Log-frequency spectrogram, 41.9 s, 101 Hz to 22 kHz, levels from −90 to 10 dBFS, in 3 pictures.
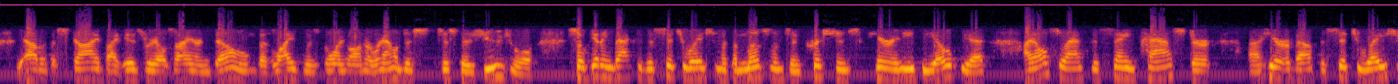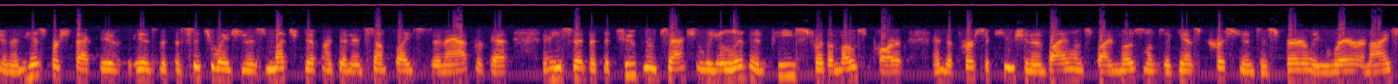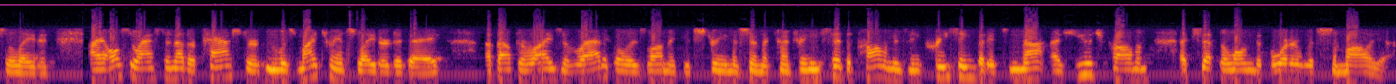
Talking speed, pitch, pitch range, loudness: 180 wpm, 130 Hz, 120-145 Hz, -17 LUFS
